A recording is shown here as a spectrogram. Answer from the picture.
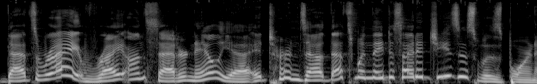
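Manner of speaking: high, gleeful gossip; mock scandal.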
